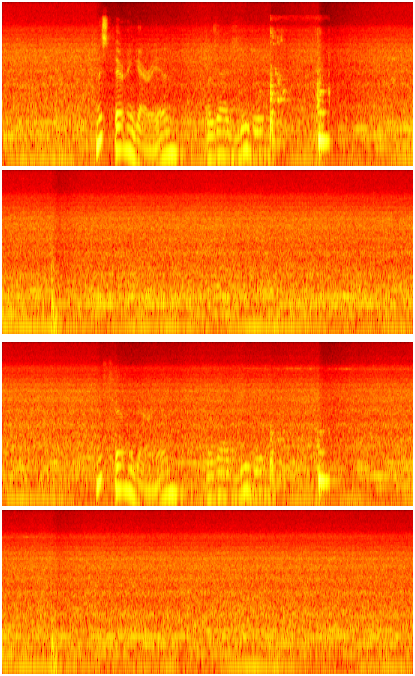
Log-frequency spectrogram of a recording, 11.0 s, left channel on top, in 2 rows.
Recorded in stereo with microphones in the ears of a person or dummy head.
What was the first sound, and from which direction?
A man speaking, 40° left (ahead or behind).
